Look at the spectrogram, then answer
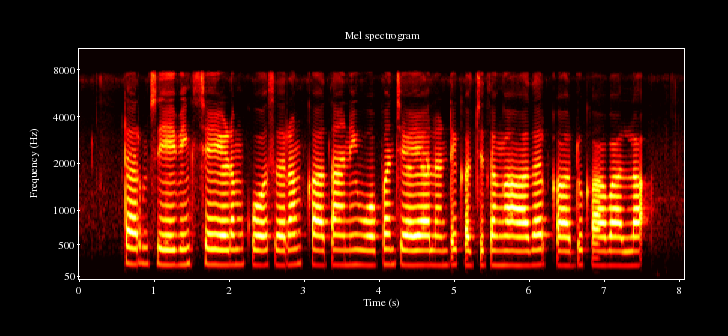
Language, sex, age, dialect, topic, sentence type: Telugu, female, 25-30, Southern, banking, statement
